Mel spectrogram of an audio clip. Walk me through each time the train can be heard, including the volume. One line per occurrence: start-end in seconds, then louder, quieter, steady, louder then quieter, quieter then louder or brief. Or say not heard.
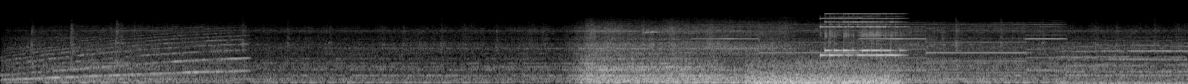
0.0-11.8 louder then quieter.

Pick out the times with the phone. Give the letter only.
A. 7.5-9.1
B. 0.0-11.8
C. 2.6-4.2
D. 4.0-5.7
A.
